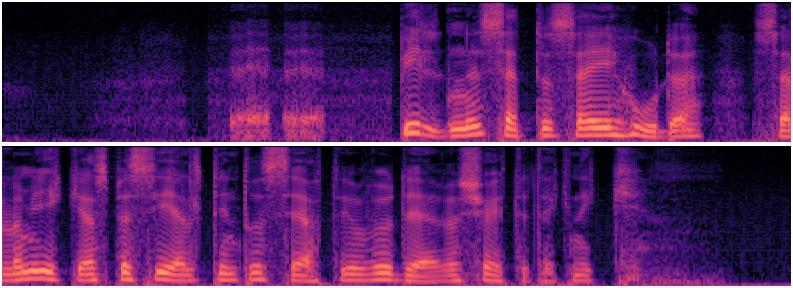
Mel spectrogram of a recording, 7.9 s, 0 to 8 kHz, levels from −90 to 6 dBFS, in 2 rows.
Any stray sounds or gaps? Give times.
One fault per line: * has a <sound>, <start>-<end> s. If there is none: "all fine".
* has a laugh, 1.1-1.6 s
